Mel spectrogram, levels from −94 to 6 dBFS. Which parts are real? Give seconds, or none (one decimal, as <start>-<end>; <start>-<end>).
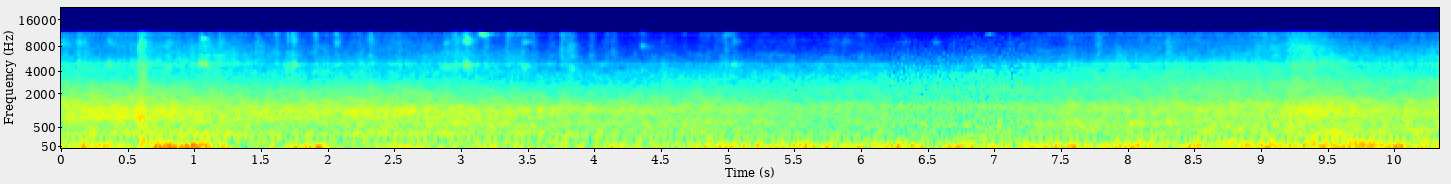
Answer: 6.2-7.2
